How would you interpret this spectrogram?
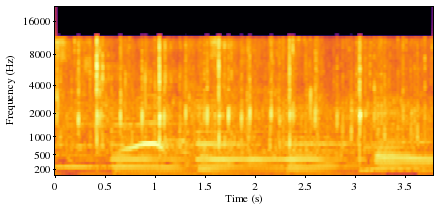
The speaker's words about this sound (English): Can you clap your hands? I can feel. Stand up and clap well.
